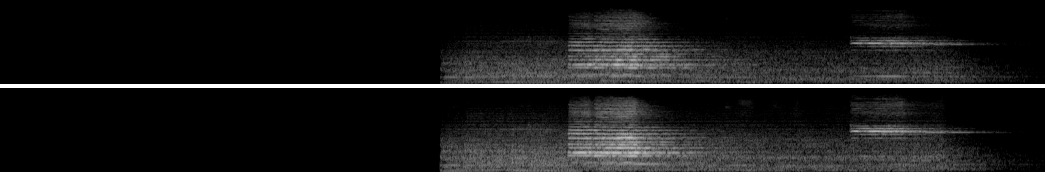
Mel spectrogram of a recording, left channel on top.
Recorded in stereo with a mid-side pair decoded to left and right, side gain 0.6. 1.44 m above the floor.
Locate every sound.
4.4 s a car horn: 45° right, 4 m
